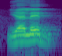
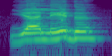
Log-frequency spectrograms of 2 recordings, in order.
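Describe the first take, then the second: First: The final consonant stops abruptly without release. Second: The final consonant releases with a slight echo. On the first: The speaker calls it wrong. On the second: The speaker calls it right.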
